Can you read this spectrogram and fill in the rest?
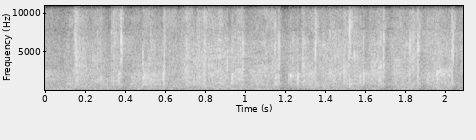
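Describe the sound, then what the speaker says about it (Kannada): Applause from an audience at the inauguration of a renovated Muliya Gold and Diamonds jewellery showroom in Puttur, a dense, loud burst of many hands clapping steadily throughout. "ಇನ್ನಷ್ಟು ಜೋರಾದ ಚಪ್ಪಾಳೆಯೊಂದಿಗೆ"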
